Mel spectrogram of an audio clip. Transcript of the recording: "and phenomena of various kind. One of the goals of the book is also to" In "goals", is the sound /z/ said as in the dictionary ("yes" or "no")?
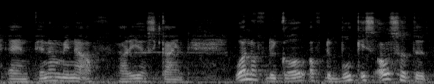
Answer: no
